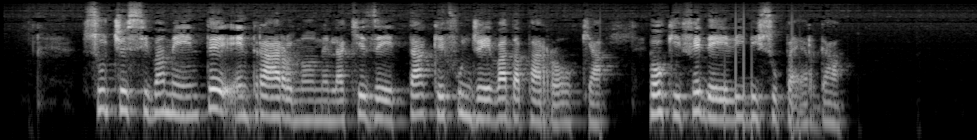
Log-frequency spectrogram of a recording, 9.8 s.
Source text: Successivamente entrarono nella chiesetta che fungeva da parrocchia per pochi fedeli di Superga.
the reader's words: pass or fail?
fail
